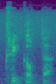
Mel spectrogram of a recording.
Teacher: that first sound made at the very back of the mouth. It's called a uvular plosive.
